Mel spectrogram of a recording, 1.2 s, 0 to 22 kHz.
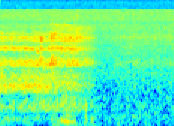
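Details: A female Redbone Coonhound, 1½ years old, gives one brief, rough, breathy snore while sleeping, fading into quiet; Syracuse, NY, February 6, 2017.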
